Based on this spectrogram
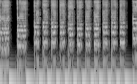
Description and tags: its a spacey noise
